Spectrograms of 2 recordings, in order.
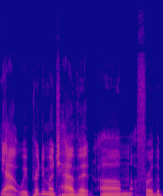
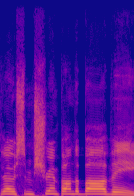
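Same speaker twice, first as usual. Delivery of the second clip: bad fake Australian accent, very high and loud; 9 semitones higher, 14 dB louder than usual. Hosts opening their show A Muggle's Perspective, doing a weak put-on Australian accent. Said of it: "My Australian is weak".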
